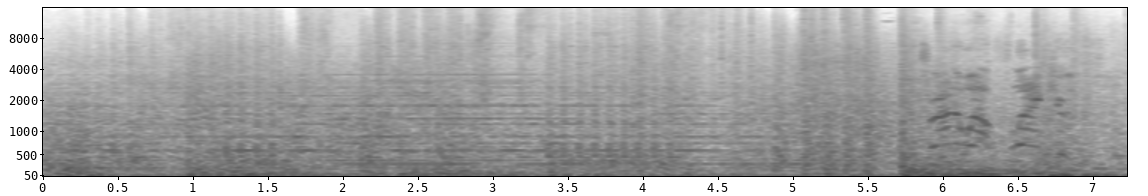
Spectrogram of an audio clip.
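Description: Dense gunfire and machine-gun bursts from a World War II battle in Company of Heroes 2, including fire on a .50 caliber position, rattling steadily and fairly loud throughout with other battle noise mixed in.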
